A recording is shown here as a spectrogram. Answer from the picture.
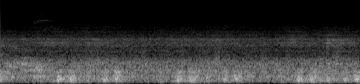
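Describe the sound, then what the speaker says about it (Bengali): The 15509 Guwahati Sairang Express runs through Hortoki station without stopping, a steady rolling rumble with rhythmic wheel clicks over rail joints and a faint high squeal, heard nearby with no voices. "হর্তকি স্টেশন স্কিপ করছে গুয়াহাটি সাইরাং এক্সপ্রেস"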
